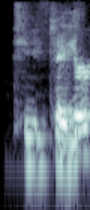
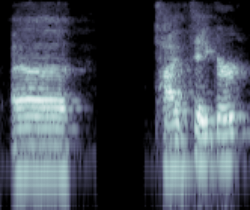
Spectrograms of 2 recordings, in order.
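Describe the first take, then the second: First: The first word has a long 'ee' vowel. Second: The first word has a long 'eye' vowel. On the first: "I've heard teeth taker"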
